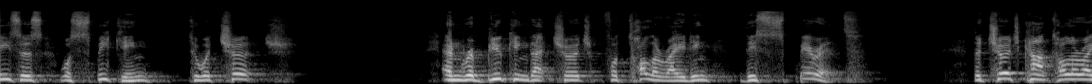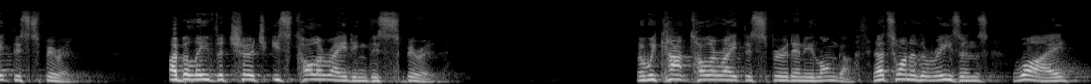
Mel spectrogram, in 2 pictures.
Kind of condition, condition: setting, large echoing room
